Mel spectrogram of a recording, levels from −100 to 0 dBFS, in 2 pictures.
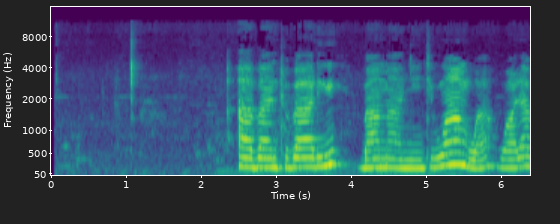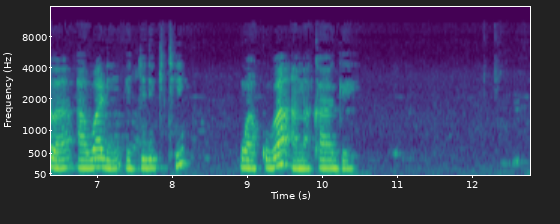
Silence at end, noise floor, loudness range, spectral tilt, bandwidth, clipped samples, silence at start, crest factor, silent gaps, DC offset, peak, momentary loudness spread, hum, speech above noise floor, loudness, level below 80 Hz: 2.4 s; -63 dBFS; 9 LU; -8 dB/octave; 7.4 kHz; under 0.1%; 1.05 s; 20 dB; none; under 0.1%; 0 dBFS; 15 LU; none; 45 dB; -19 LUFS; -54 dBFS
